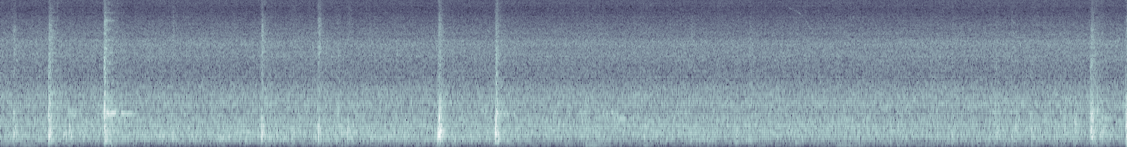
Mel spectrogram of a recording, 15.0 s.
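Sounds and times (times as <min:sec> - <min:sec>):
train wheels and wind rushing: 0:00.0 - 0:15.0
wheels clacking over rail joint: 0:00.1 - 0:02.5, 0:05.8 - 0:07.0, 0:13.2 - 0:15.0.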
